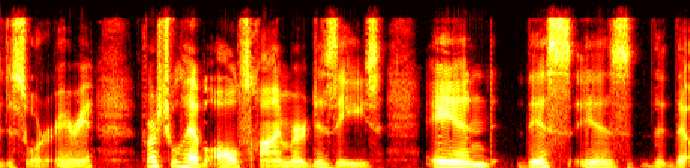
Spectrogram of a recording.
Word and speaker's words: Alzheimer: you the origin but please note it does not have a t in it so this is a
